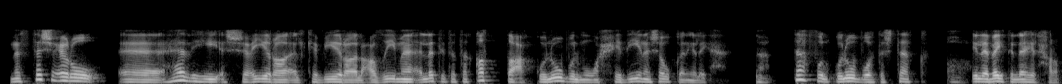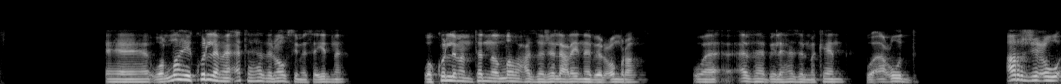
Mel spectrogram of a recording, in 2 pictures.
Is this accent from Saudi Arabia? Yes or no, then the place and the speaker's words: no; Upper Egypt, Egypt; فانزل عندنا في الصعيد بشوف بعض اخواننا واهلنا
